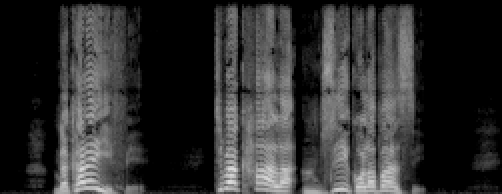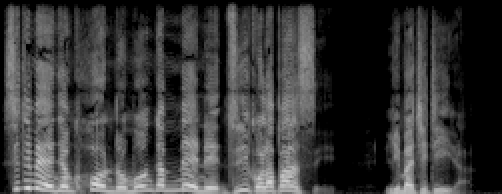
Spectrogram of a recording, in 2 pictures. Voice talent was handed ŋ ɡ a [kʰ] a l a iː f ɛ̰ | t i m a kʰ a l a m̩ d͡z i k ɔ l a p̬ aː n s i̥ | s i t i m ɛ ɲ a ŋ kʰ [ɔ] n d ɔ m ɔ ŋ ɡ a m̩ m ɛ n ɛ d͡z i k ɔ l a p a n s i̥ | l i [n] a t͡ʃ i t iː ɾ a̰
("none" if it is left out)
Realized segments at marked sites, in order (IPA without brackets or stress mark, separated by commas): kʰ, ɔ, m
